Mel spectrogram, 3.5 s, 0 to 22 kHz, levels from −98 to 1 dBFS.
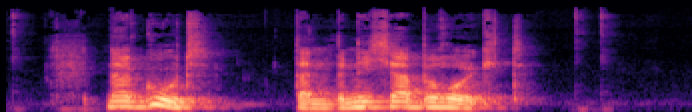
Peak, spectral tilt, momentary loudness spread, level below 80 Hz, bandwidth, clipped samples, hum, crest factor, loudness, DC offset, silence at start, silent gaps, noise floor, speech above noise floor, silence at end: -2 dBFS; -7.5 dB/octave; 14 LU; -58 dBFS; 15 kHz; under 0.1%; none; 16 dB; -17 LUFS; under 0.1%; 0.55 s; none; -58 dBFS; 42 dB; 0.85 s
